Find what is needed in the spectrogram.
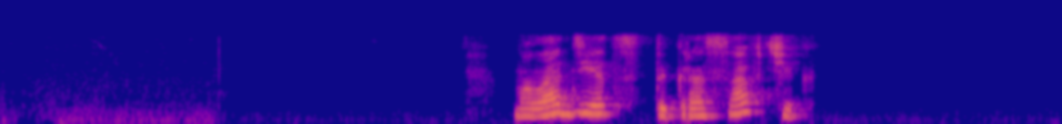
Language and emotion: Russian, positive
